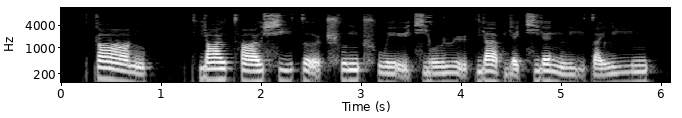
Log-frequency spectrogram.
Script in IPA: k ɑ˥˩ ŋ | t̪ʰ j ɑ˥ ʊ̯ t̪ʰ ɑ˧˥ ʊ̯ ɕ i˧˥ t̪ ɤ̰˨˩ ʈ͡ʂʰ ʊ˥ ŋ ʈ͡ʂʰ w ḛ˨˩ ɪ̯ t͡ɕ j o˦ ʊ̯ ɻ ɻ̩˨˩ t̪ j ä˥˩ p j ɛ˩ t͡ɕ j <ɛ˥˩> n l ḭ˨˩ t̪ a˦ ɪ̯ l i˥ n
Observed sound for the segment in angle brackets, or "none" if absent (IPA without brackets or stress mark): ɛ˥˩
